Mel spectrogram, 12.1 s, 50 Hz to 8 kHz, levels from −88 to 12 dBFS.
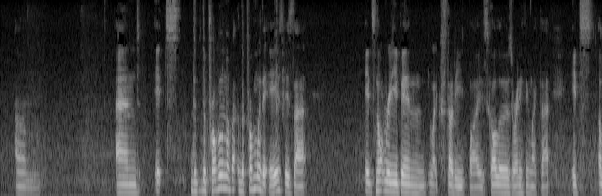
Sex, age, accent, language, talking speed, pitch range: male, 20-39, British, English, 140 wpm, 110-130 Hz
